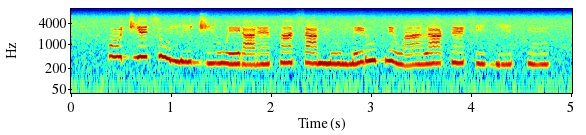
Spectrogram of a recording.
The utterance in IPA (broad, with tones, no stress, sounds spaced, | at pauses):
k ɔ˦ d͡ʒ ɛ̃˦ s o˦˨ m i˨ d͡ʒ i˨ w e˨ ɾ a˨ ɾ ɛ̃˨ f ã˧ s a˧ m u˨ m e˨˦ ɾ u˦ b e˦˨ w ã˨˦ l a˦ k ɛ̃˦ s i˧ ɡ͡b ĩ˧ f ũ˧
